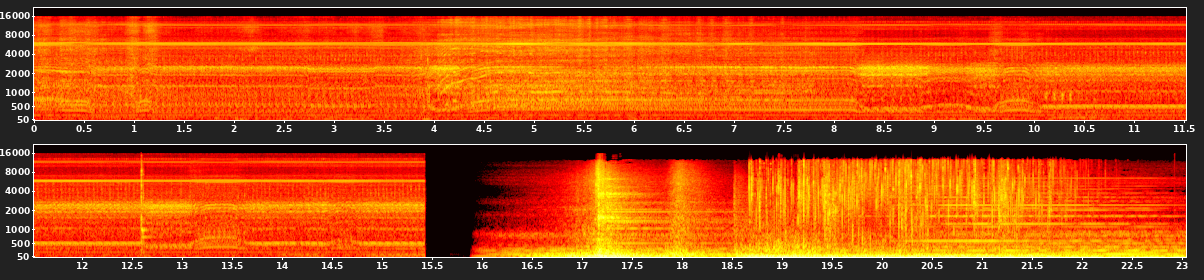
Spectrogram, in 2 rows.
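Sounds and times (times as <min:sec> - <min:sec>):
hydraulic pump whining: 0:00.0 - 0:15.5.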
